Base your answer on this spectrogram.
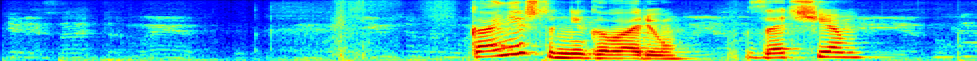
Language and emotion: Russian, neutral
